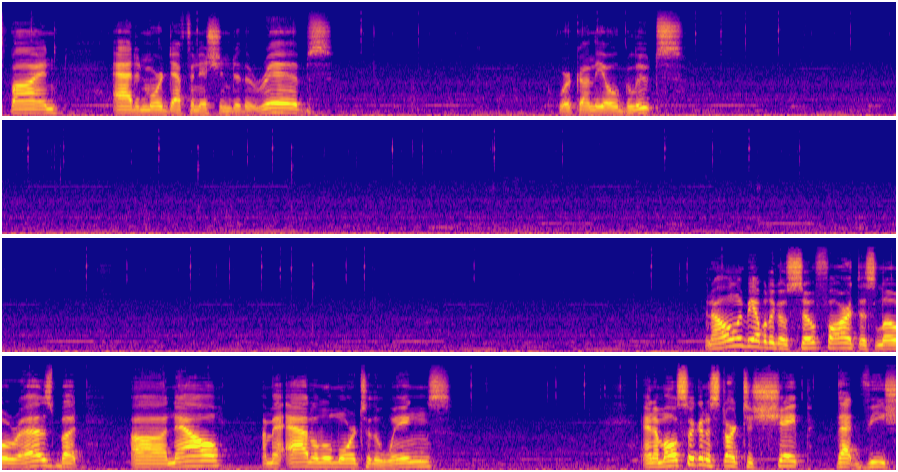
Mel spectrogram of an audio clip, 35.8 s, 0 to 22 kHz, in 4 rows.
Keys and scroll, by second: 2.9 b, 13.0 b.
